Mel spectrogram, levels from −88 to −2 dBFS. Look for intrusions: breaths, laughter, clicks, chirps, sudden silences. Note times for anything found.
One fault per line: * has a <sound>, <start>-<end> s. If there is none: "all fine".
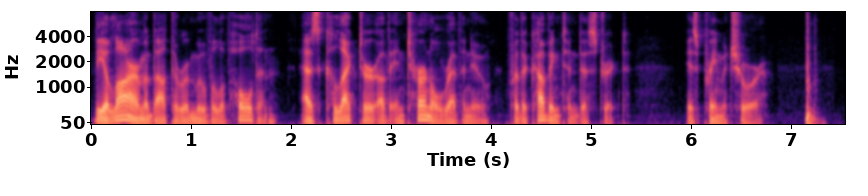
* has a thud, 7.2-7.4 s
